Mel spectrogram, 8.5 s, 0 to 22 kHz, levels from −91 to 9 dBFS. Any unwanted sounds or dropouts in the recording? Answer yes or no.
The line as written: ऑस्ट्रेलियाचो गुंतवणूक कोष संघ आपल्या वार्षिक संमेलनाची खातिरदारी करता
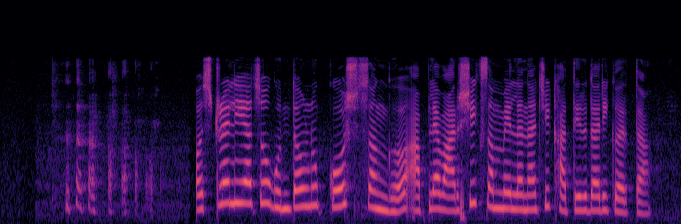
yes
